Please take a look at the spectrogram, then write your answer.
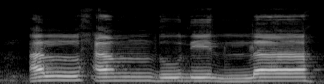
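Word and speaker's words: الحمد لله: Alhamdulillah. Coba. Alhamdulillah. Jadi itu nanti ya Zaki tasdid itu. Karena belum pas pengucapan hanya. Aha. Ya. Satu di sama-sama tenggorokan dua-duanya. Yang satu tenggorokan bawah, yang satu tenggorokan tengah.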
